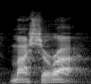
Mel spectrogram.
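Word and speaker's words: מעשר: verse 8 through 10 means 10th in Hebrew and it's pronounced mashara ten percent of every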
